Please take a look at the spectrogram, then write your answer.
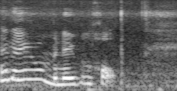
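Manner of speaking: high, squeaky little talking hop voice.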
